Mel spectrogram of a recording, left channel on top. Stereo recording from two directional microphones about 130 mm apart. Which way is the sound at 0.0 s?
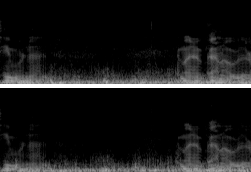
5° right (ahead or behind).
